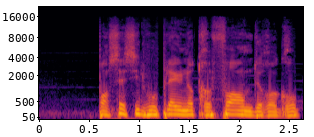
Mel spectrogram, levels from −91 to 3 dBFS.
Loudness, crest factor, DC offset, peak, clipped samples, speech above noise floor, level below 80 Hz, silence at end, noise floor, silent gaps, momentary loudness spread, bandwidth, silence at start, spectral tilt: -21 LUFS; 12 dB; under 0.1%; -8 dBFS; under 0.1%; 37 dB; -40 dBFS; 0.05 s; -56 dBFS; none; 4 LU; 14.5 kHz; 0.6 s; -7 dB/octave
